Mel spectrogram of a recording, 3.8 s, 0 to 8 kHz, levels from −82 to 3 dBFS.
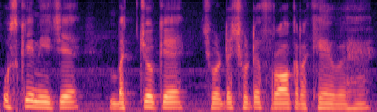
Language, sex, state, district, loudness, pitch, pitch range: Hindi, male, Jharkhand, Ranchi, -16 LUFS, 130 Hz, 120-140 Hz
